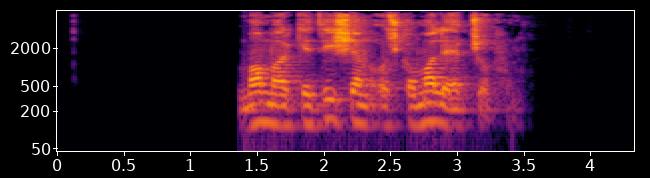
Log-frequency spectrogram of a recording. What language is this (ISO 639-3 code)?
lzz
